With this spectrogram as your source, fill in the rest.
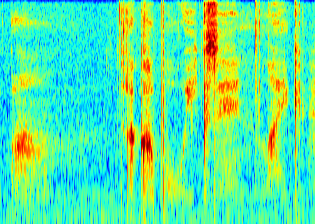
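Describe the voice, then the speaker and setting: Over noticeable background noise, a man whispers in a gentle tone. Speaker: ASMR creator telling a personal story about working at a fast-food restaurant. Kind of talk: ASMR storytime, casual talk to camera. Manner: soft whispers, gentle.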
